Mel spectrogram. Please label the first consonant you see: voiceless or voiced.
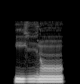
voiced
